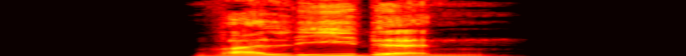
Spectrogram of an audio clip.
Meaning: inflection of valid: 1. strong genitive masculine/neuter singular 2. weak/mixed genitive/dative all-gender singular 3. strong/weak/mixed accusative masculine singular 4. strong dative plural
- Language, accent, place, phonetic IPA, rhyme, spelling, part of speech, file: German, Germany, Berlin, [vaˈliːdn̩], -iːdn̩, validen, adjective, De-validen.ogg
